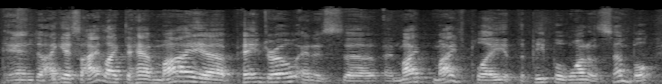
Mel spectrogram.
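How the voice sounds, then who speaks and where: A man giving an informal, halting announcement to organize rehearsals. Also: fairly high pitch, expressive, a bit bright, a little hiss or hum. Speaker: club member organizing rehearsals.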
